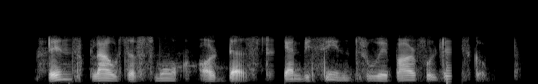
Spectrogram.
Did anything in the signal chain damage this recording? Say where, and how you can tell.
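Yes, the network dropped packets, and the receiver's concealment covered them with pitch repetition. At 0.69 s there's a short 30 ms gap, which fits one lost packet, that comes across as a briefly held, buzzy tone. At 2.70 to 2.85 s and again at 4.47 to 4.62 s the losses run about 150 ms, so the repeated pitch period fades to silence before the speech cross-fades back. The G.711 phone band plays through underneath it.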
